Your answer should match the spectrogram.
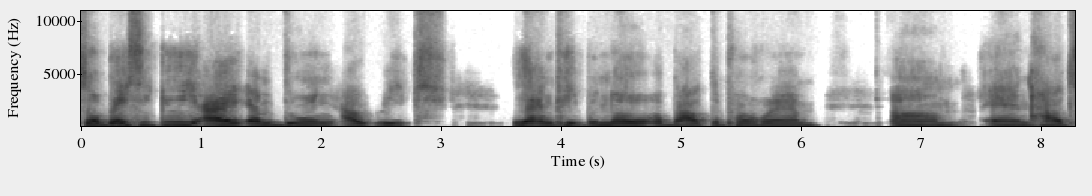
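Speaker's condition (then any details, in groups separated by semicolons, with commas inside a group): Spinal muscular atrophy; type 2, from birth, wheelchair user, age 32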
